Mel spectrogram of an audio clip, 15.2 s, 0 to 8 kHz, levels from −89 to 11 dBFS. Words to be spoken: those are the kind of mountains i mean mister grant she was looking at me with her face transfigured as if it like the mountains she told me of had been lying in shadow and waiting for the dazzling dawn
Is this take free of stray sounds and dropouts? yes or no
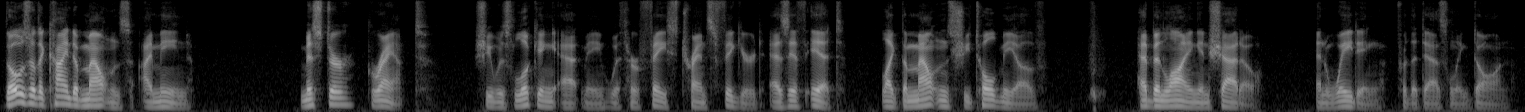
no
